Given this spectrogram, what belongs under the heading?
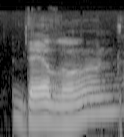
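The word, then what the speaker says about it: deloun: Okay, Delun, I believe is how it's pronounced.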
